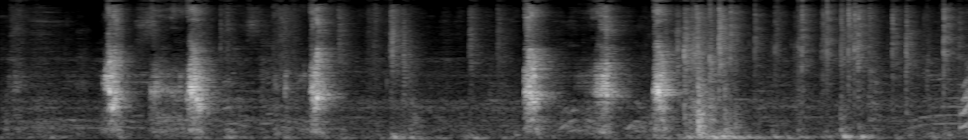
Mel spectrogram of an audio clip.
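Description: A French bulldog barking at a cat in play: about seven short, sharp barks at uneven intervals. Near the end comes a flurry of scuffling and thudding as a second, larger dog runs across the hardwood floor.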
